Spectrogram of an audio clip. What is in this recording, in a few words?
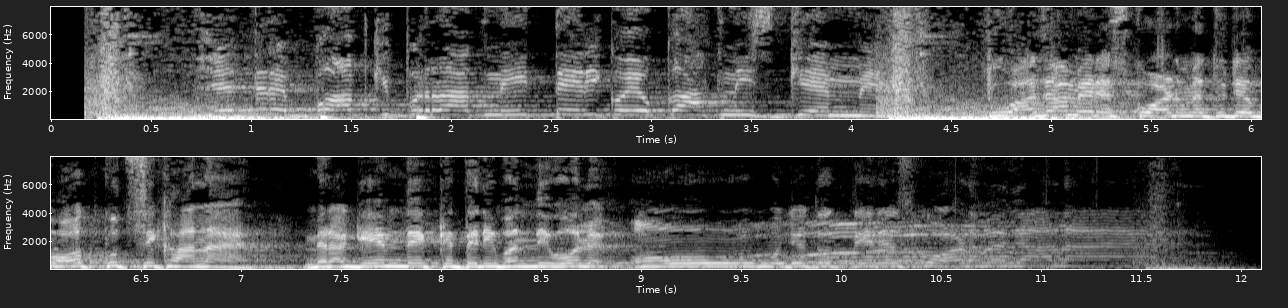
Fight Shayari Ringtone; Pubg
